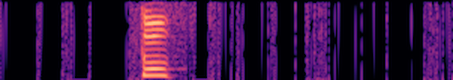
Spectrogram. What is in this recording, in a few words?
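"deot1", Cantonese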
